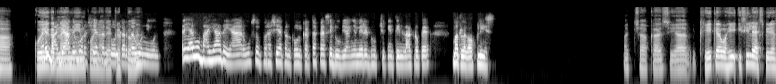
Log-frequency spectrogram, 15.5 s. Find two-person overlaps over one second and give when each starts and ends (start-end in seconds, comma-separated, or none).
0.8-2.8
